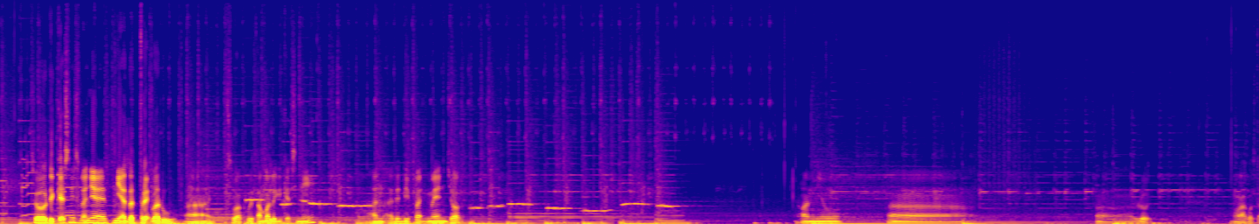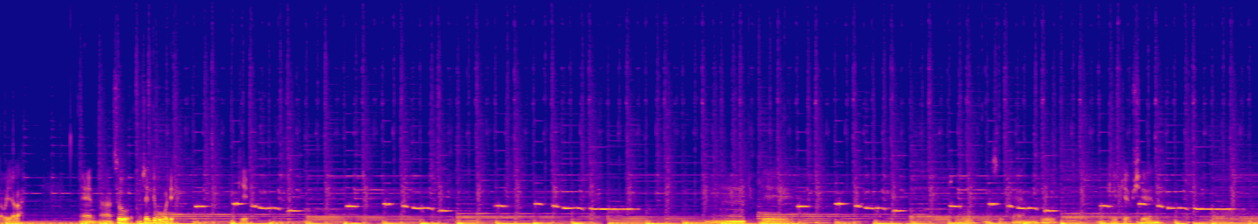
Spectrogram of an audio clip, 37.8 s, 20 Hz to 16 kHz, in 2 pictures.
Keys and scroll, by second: 8.2 Right, 9.4 Left, 10.2 Right, 11.5 space, 12.3 space, 17.9 space, 20.7 space.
